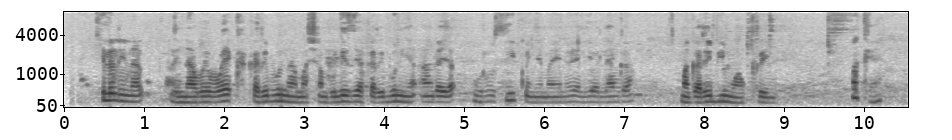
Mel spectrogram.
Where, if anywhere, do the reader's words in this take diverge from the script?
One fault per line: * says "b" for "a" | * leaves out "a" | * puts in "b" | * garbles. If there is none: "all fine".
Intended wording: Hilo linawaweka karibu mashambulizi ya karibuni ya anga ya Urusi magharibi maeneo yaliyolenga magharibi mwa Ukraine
* puts in "na"
* says "kwenye" for "magharibi"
